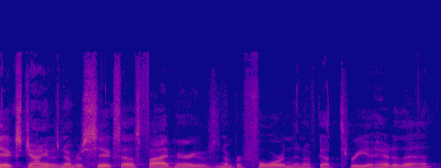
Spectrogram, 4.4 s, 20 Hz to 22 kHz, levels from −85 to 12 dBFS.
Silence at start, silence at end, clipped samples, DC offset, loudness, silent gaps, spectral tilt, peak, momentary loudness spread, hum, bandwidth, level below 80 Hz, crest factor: 0 s; 0.1 s; under 0.1%; under 0.1%; -42 LUFS; none; -3.5 dB/octave; -24 dBFS; 10 LU; none; 15.5 kHz; -82 dBFS; 18 dB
